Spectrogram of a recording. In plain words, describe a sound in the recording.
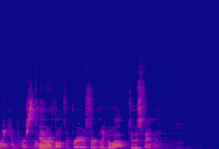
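An elderly man speaks calmly over a television speaker.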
